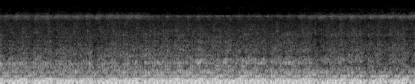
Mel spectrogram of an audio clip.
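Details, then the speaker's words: 2008 Chevrolet Silverado V8 with stock exhaust manifolds, a new Y-pipe and catalytic converter assembly and a welded 3-inch exhaust with chambered muffler, raised in the air; deep, even idle burble with no ticking or puffing, no leaks at manifold or Y-pipe joints. "all right so check for leaks no leaks around the mating surfaces to the manifold to the wipipe it's sounding great I'm super happy with that"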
